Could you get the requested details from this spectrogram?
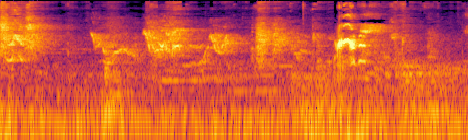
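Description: Lovebirds chatter in harsh, high squawks and chirps, several bursts in quick succession with one sharper shriek near the end.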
